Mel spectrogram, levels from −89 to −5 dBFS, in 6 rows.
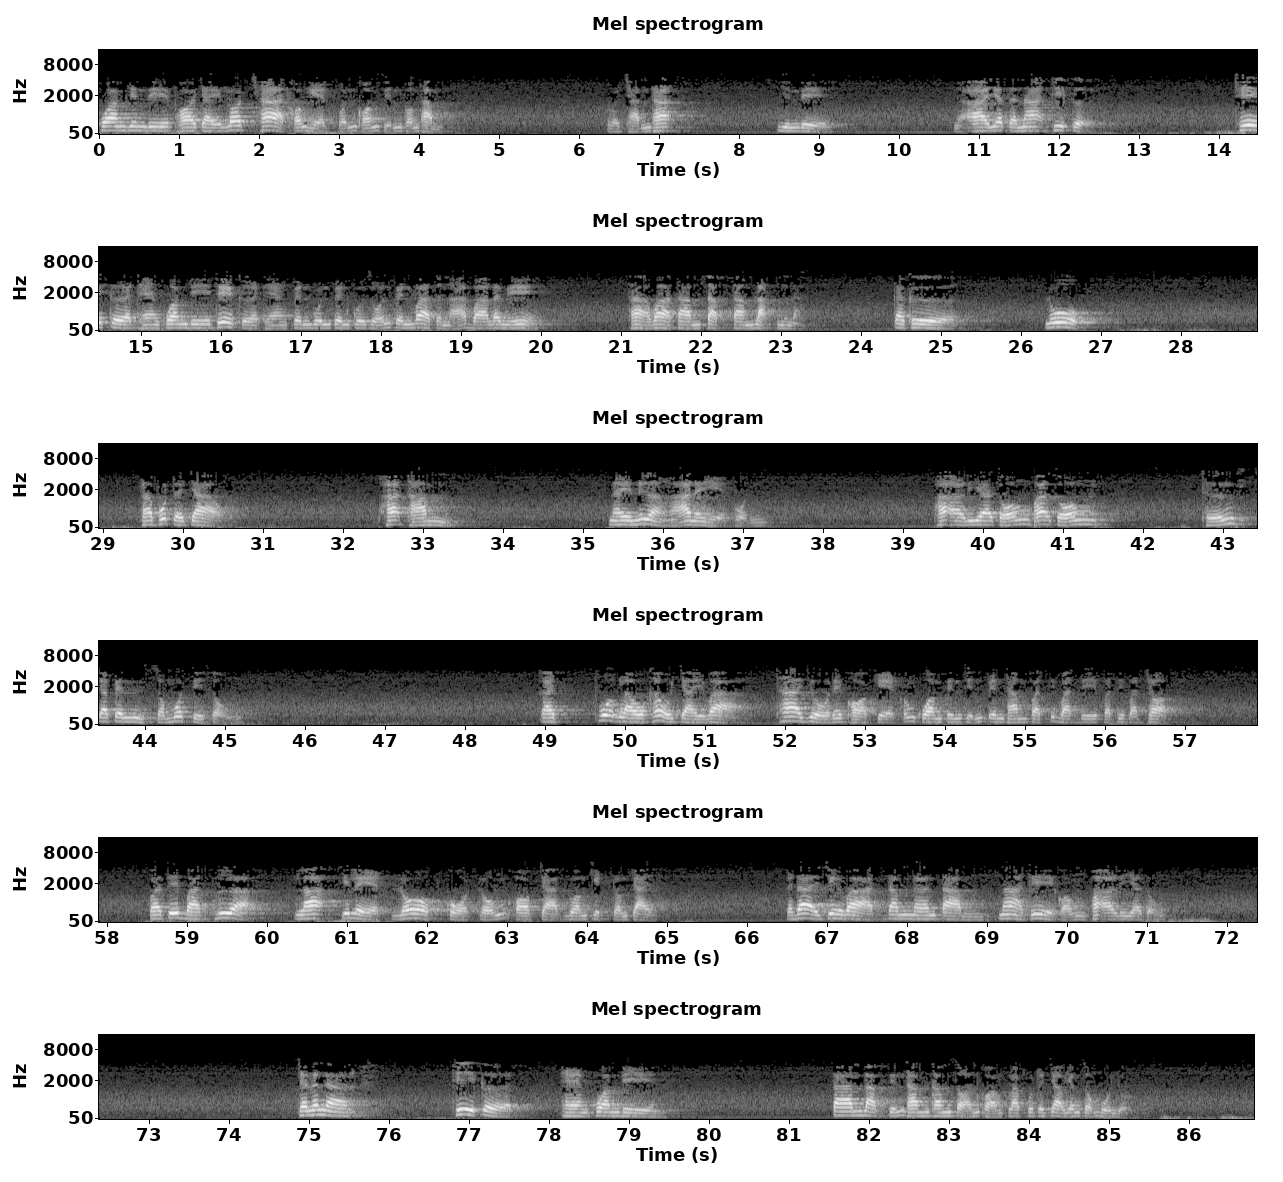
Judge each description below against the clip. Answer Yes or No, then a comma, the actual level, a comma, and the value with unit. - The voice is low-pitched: No, medium, 160 Hz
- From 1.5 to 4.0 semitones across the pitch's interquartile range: Yes, average, 3.2 semitones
